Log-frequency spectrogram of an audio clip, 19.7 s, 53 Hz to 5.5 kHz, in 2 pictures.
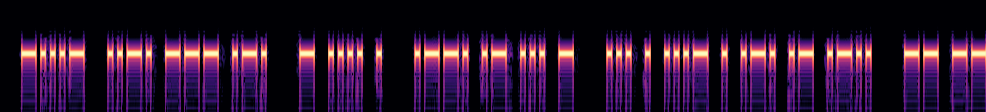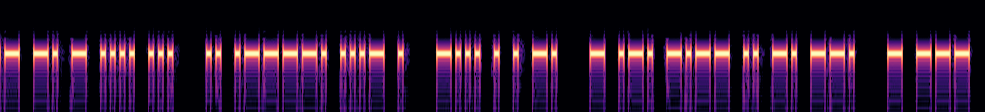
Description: Morse code, heard as a keyed tone, about 25 wpm, 600 Hz. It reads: <BT> FOR THE PAST SEVERAL MONTHS I'VE BEEN TRYING TO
